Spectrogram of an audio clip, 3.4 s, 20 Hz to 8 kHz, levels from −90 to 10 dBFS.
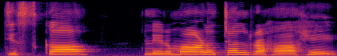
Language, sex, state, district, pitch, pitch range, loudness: Hindi, female, Madhya Pradesh, Bhopal, 235 Hz, 225-240 Hz, -14 LUFS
